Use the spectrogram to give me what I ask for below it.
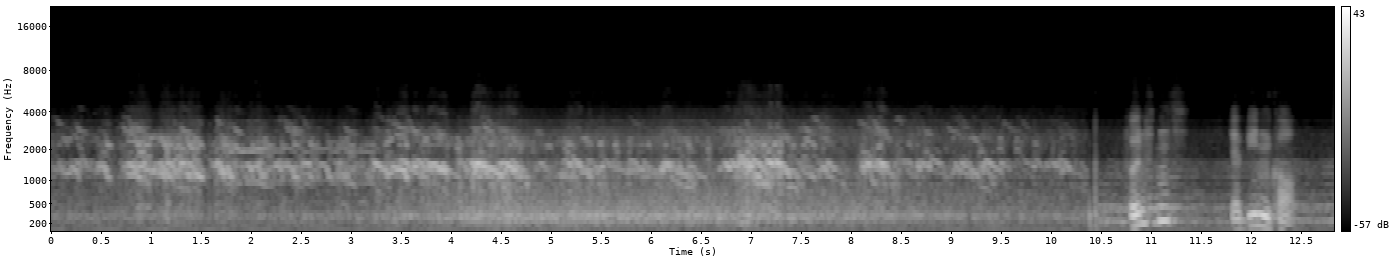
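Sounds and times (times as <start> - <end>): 
seagulls crying: 0.0 - 10.4
speech: 10.8 - 12.5.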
